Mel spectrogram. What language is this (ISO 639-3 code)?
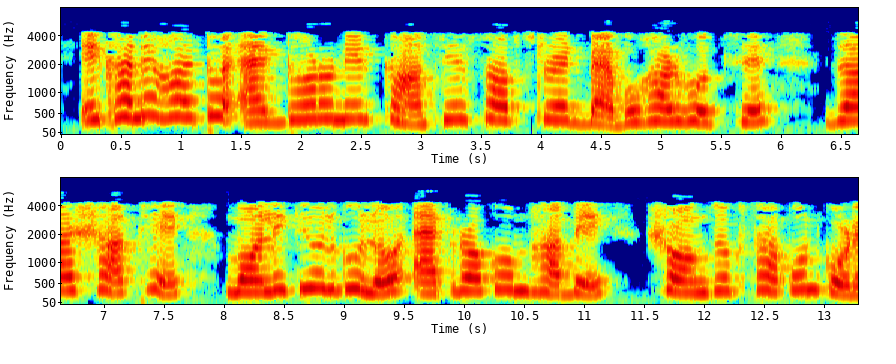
ben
